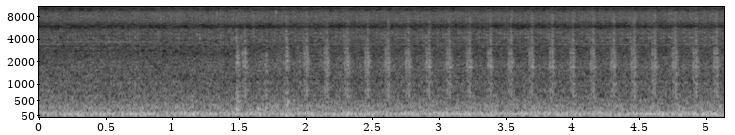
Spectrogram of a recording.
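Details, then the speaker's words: 6.2L engine at idle: quick, even tick about five per second that sounds like a lifter or timing chain, but it comes from a faulty valve in the intake manifold. "it's these little valves in the intake manifold and when they go bad they sound just like a a a rod or not a rod knock a lifter tick crazy"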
